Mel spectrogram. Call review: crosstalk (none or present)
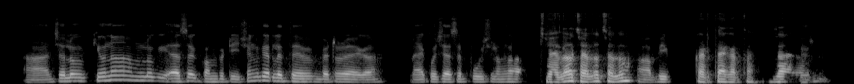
none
